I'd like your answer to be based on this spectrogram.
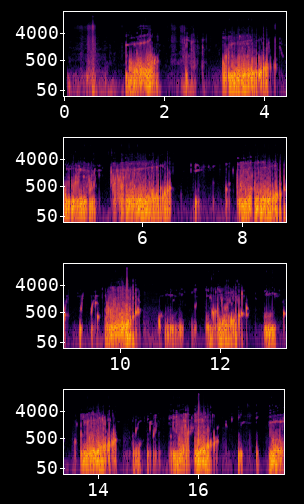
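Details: Akari's stomach growl: loud, long gurgling and rumbling bursts coming and going irregularly; ordinary borborygmi from gas and fluid moving through the gut.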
